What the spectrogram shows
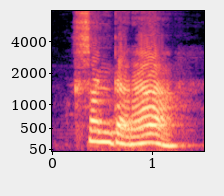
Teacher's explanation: Shankara, it is the front. Shankara is Talu. The middle of the tongue goes up.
